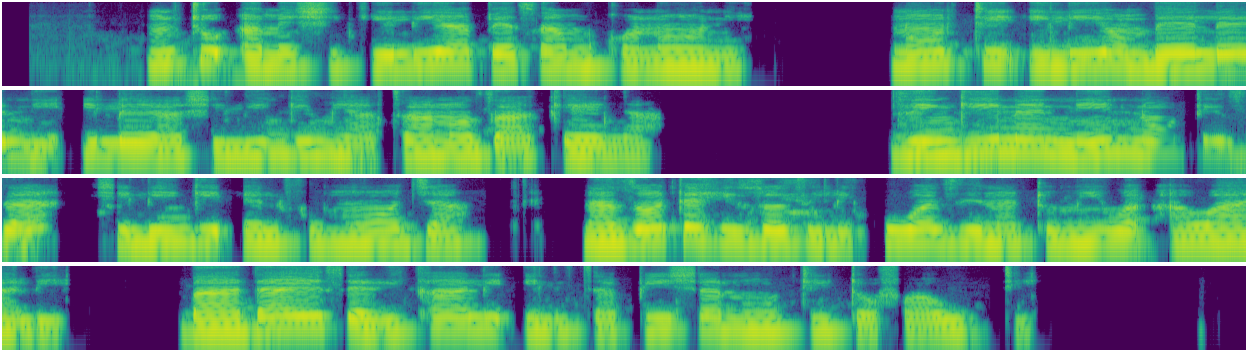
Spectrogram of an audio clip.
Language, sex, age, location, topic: Swahili, female, 25-35, Kisii, finance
